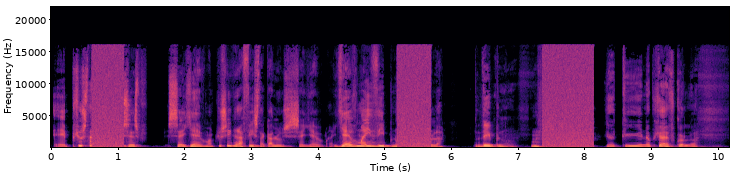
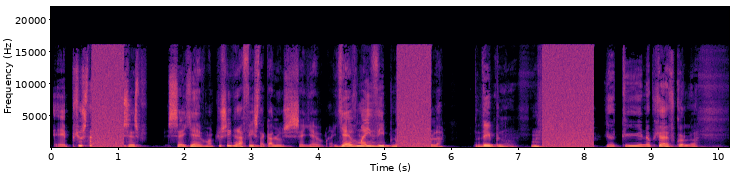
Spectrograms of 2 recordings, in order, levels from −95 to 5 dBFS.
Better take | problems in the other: neither | audio cutting out; filled with static; at 0.5 s, at 5 s for 0.5 s and at 7.5 s for 1 s; the same in both

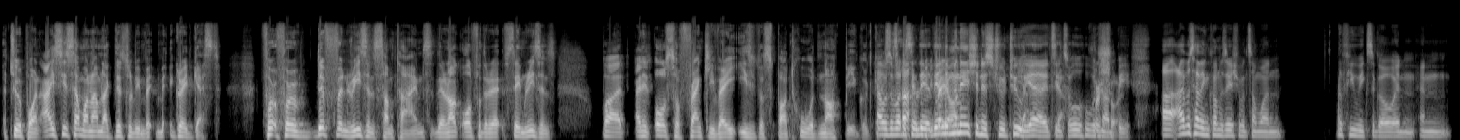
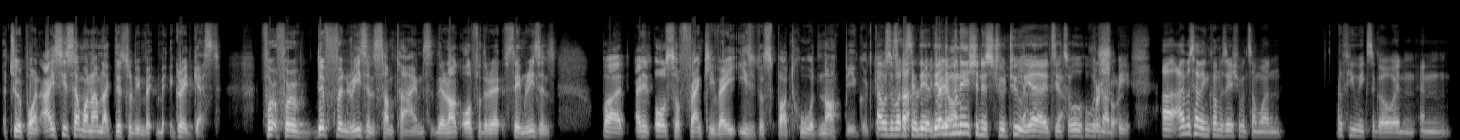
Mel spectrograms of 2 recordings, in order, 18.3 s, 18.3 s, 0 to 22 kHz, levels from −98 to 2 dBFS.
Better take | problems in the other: first | thin; somewhat; fading below 400 Hz

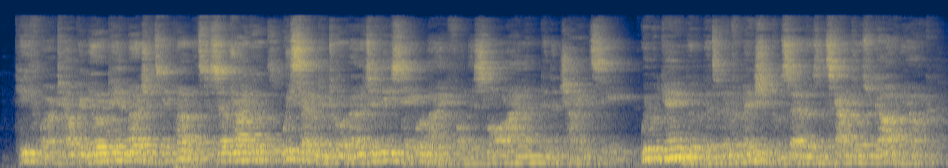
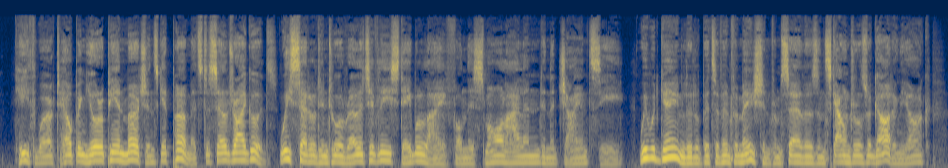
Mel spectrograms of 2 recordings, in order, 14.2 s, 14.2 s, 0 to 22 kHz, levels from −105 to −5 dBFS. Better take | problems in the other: second | off-mic speech; far // room echo; strong; dies away in 1.1 s

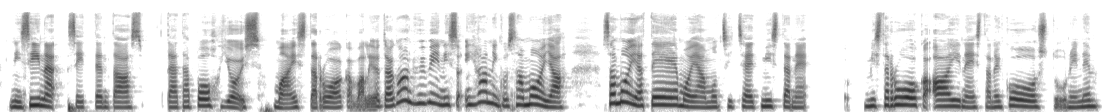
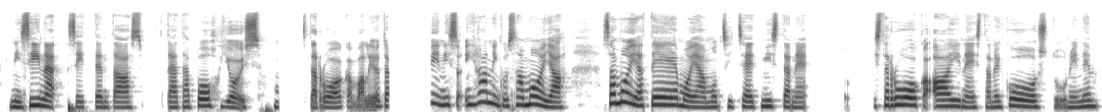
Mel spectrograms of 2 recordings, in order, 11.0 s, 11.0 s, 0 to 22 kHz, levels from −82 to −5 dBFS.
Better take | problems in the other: first | audio cutting out; at 3 s, at 4 s and at 8.5 s

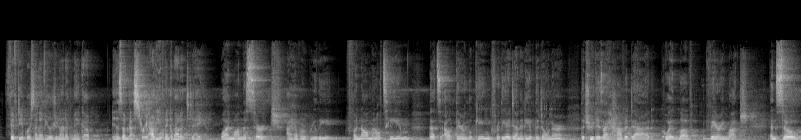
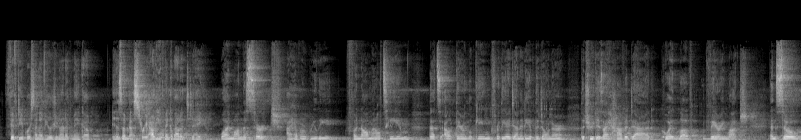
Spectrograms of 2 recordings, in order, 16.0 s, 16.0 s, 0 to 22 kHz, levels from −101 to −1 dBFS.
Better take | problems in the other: neither | room echo; slight; dies away in 1.3 s; the same in both // off-mic speech; somewhat distant; the same in both

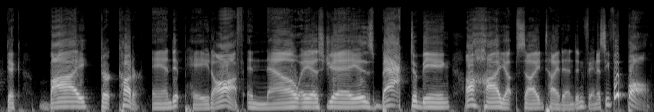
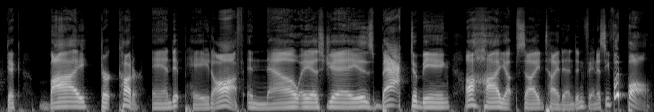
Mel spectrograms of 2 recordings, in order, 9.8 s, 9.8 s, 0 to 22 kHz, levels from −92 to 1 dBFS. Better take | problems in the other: second | distortion; slight; 10 dB below the speech

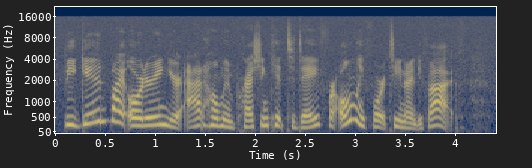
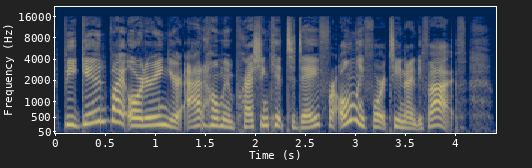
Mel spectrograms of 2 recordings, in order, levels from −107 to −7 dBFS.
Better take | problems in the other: second | hiss; faint; throughout; 20 dB below the speech

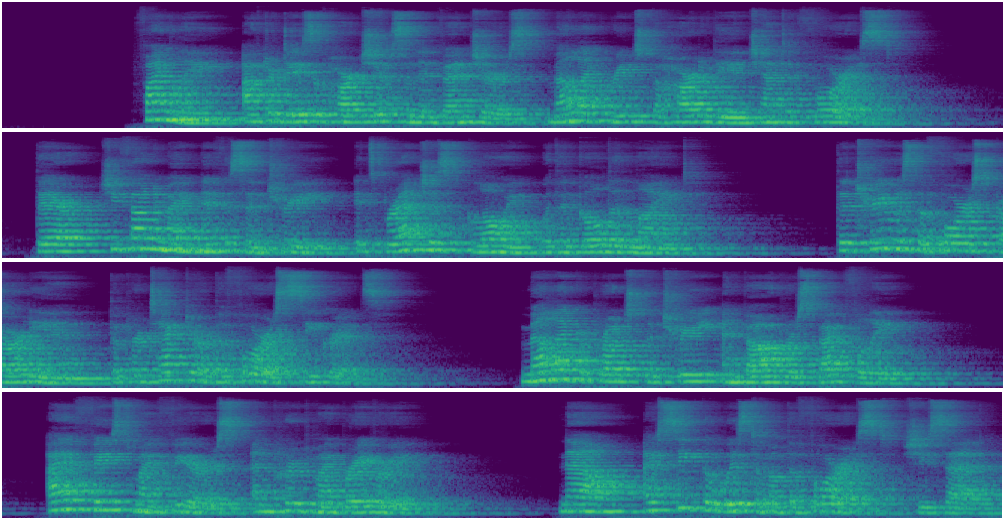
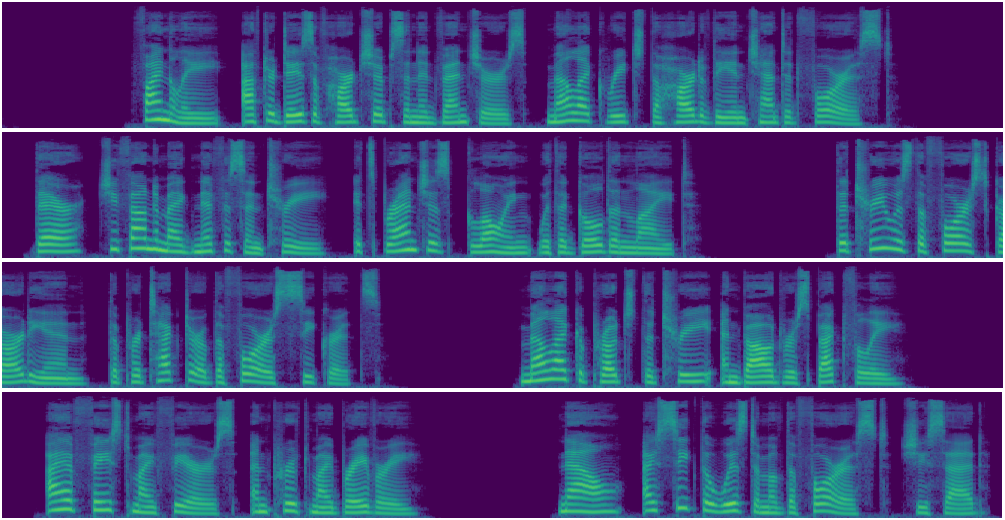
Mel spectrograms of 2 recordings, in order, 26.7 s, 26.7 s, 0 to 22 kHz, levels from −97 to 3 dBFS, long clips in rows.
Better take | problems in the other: second | off-mic speech; far // room echo; strong; dies away in 0.8 s

